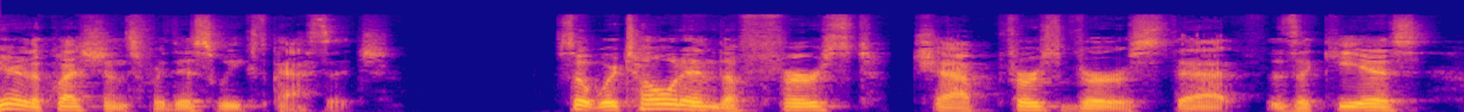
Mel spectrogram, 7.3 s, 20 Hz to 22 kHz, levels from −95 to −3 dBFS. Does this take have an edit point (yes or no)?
yes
